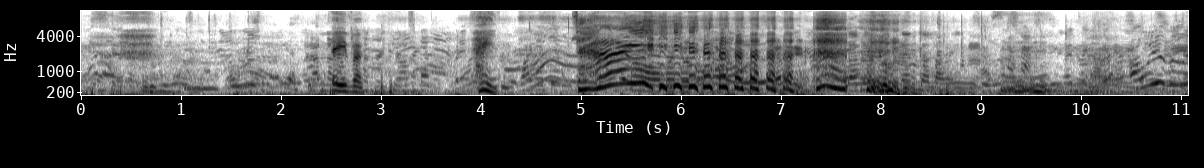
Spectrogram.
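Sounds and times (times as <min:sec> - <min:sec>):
indistinct voices chattering: 0:00.0 - 0:11.0
wind on microphone: 0:00.0 - 0:11.0.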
